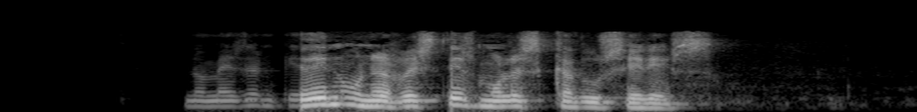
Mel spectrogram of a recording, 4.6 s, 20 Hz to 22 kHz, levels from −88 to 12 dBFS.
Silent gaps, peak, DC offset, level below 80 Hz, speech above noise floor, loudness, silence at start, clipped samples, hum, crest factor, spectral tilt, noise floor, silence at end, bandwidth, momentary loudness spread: none; -4 dBFS; under 0.1%; -62 dBFS; 47 dB; -20 LUFS; 0.95 s; under 0.1%; none; 18 dB; -5.5 dB/octave; -67 dBFS; 1.05 s; 8.2 kHz; 21 LU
